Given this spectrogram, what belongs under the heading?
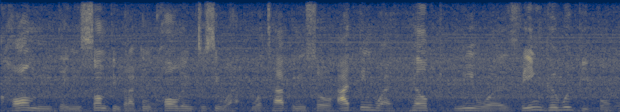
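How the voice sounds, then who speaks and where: Over noticeable background noise, a man with a Spanish accent talks fairly quickly at a fairly high pitch with fairly even intonation. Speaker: business owner. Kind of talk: street interview.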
